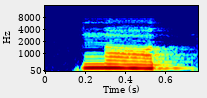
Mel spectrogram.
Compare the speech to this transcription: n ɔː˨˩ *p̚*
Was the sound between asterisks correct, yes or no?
no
